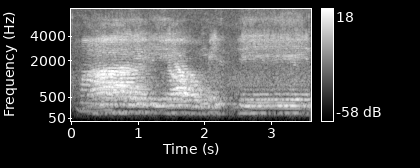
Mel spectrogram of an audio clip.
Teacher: Ya, mimnya panjang, dua ketukan, 2 harokat. Lalu huruf dal juga ada tasdid, itu ditekan dan ditahan.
